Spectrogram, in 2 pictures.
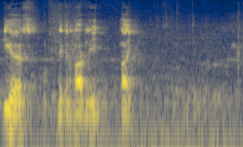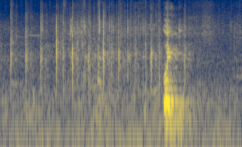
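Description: An elderly man recites poetry expressively through a microphone.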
